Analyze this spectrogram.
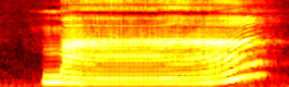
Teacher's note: it starts from low and end with high. So it should be a rising tone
